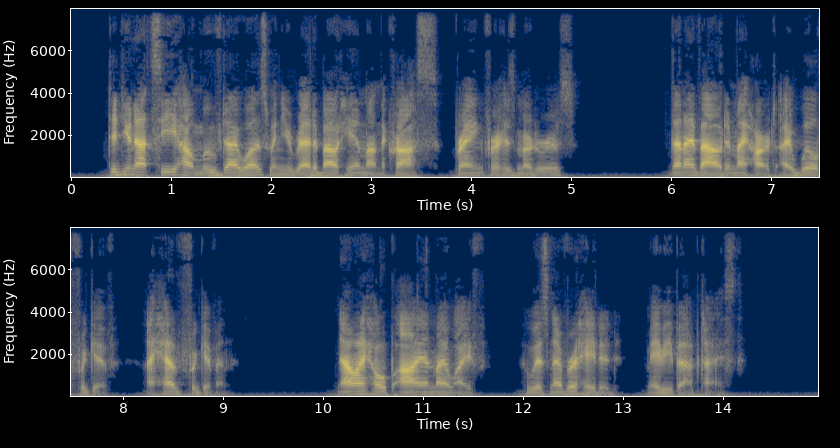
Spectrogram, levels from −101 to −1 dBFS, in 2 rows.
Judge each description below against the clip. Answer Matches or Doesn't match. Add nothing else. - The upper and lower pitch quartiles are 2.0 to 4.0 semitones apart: Matches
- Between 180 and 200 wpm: Matches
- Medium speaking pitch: Doesn't match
